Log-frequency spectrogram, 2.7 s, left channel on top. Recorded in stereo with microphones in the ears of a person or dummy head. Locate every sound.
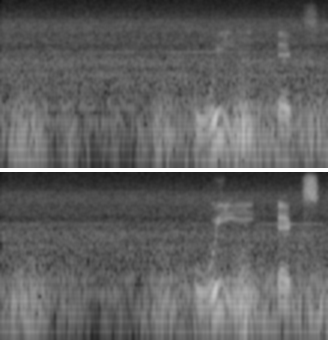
1.6 s a man speaking: 45° right (ahead or behind)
